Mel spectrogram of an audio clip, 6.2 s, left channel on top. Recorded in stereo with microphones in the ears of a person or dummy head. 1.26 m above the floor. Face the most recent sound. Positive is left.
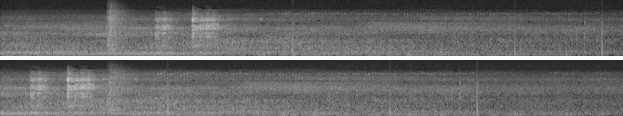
turn(degrees=30)  # may be behind; listen again after turning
